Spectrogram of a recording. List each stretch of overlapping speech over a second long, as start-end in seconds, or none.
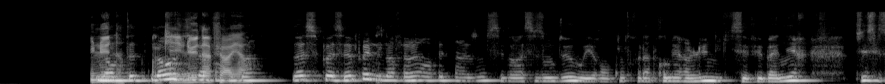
0.9-2.5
